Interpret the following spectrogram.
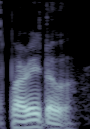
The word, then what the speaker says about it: Pareto: O nome da empresa dele, dessa startup, é Pareto, que eles pronunciam em inglês Pareto.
